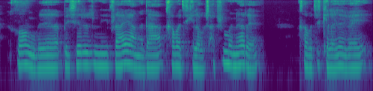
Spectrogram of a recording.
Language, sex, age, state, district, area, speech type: Bodo, female, 30-45, Assam, Kokrajhar, rural, spontaneous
